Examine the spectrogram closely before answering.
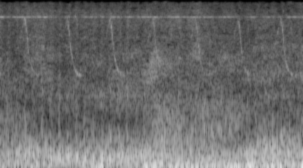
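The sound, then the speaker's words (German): A military helicopter flying soldiers into a camp in Afghanistan gives a loud, steady rotor thrum and engine whine, continuous from start to end with no voices. “Die deutschen und internationalen Soldaten fliegen nur noch mit Hubschraubern in das afghanische Camp.”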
